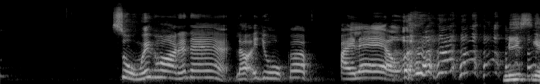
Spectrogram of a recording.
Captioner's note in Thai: เสียงหัวเราะ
